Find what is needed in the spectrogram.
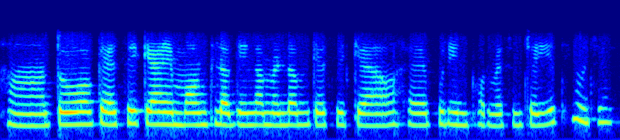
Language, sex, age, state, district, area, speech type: Hindi, female, 30-45, Madhya Pradesh, Betul, urban, conversation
